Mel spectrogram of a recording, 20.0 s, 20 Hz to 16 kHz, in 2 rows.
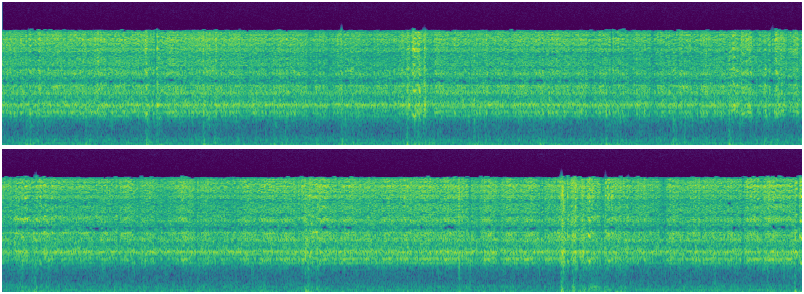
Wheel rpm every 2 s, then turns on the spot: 230, 230, 230, 240, 230, 230, 230, 230, 240, 230.
none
